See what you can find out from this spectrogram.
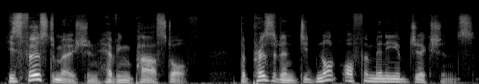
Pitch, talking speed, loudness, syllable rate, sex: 115 Hz, 165 wpm, -21 LUFS, 5.4 syllables/s, male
